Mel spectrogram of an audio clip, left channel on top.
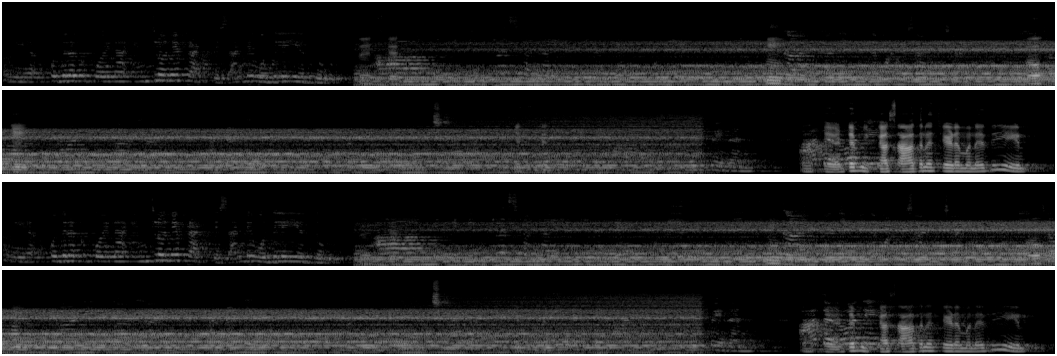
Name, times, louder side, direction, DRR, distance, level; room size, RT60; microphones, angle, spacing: voice 1, 0.0-3.3 3.7-18.1 18.3-19.4, equal, 45° right, 1 dB, 5.3 m, -47 dB
sound 1, 3.5-17.6, right 1 dB, 20° right, 1.7 m, -38 dB
voice 2, 3.6-4.0 7.6-7.8 10.2-10.8 15.6-15.7 18.5-20.8, left 4 dB, 65° left, 13 dB, 0.6 m, -35 dB
30.0 x 14.5 x 2.7 m, 1.1 s
head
